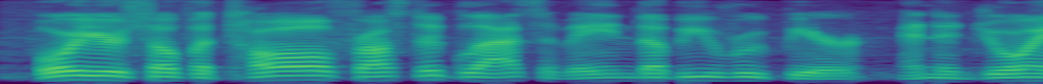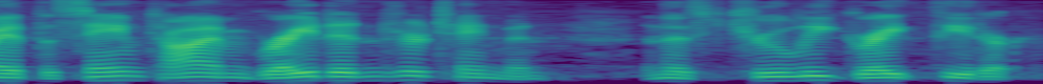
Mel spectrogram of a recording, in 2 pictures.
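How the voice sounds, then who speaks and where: A man's voice: medium pitch, bright, forceful tone, low-quality recording. A man playing a polished radio announcer, with formal, promotional delivery in an old 1940s advertising style. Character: polished radio announcer selling a sponsor's drink.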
